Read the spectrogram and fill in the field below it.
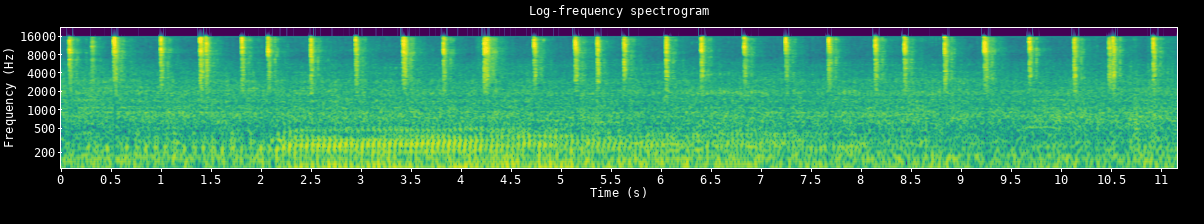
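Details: Diesel locomotive at a station crossing, heard as it pulls out slowly: low diesel drone with sharp regular clacks about three to four a second; not wheel damage, reportedly just how its engine normally sounds.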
